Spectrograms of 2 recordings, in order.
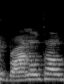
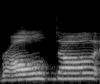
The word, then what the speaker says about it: Roald Dahl: And I'm not sure on how to pronounce I want to say Ronald Dahl, but it's obviously not because there's no N. But Roald Dahl, and because I know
